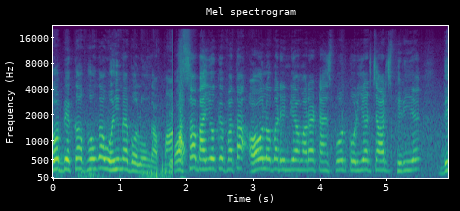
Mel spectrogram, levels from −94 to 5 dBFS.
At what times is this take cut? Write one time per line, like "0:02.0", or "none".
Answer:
0:01.7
